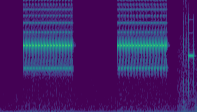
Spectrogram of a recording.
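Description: A telephone ringing in two loud, trilling electronic bursts of about a second each, separated by a pause, followed by a brief faint sound.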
